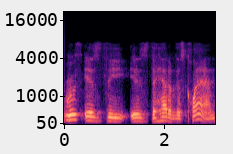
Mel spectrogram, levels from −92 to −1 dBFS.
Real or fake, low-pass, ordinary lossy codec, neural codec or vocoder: fake; 7.2 kHz; Opus, 16 kbps; codec, 16 kHz, 8 kbps, FreqCodec, smaller model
